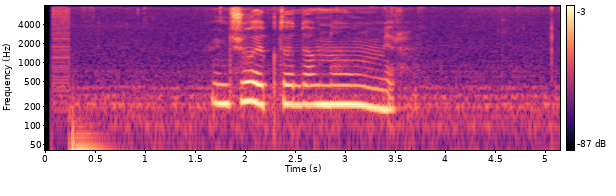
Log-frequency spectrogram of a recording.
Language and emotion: Russian, sad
